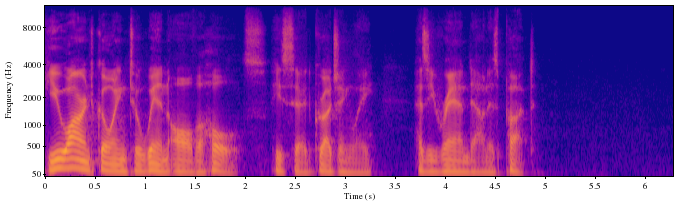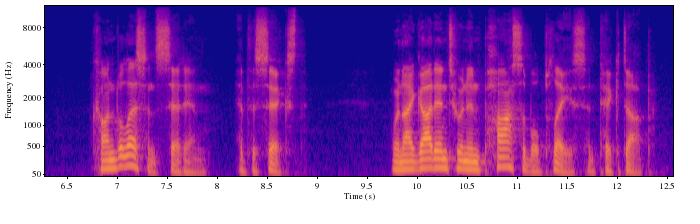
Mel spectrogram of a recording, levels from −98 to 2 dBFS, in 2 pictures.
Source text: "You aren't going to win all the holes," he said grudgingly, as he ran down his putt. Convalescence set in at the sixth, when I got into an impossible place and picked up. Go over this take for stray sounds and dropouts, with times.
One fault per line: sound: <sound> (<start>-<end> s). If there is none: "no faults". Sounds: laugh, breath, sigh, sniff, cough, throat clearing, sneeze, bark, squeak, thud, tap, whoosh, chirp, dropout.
no faults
